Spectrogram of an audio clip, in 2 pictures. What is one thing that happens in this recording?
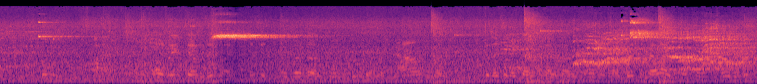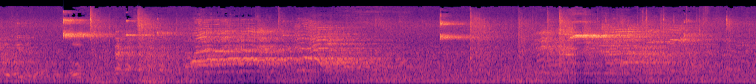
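A volleyball is struck by hand.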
